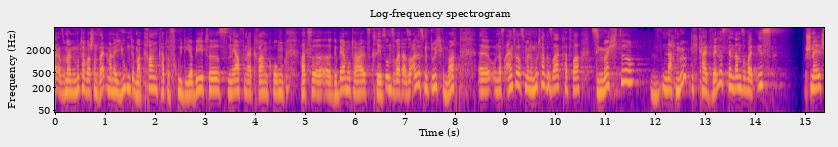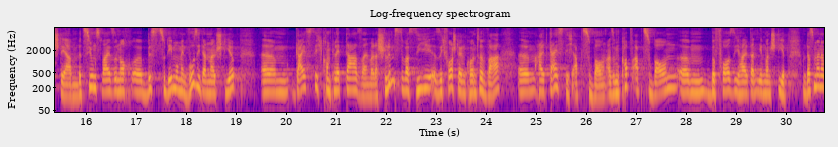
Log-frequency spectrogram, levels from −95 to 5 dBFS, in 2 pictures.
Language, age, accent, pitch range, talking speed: German, 30-49, German, 150-190 Hz, 175 wpm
